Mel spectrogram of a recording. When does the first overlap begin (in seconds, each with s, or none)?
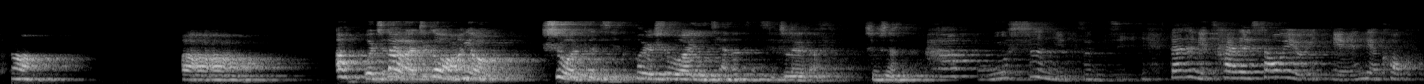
none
